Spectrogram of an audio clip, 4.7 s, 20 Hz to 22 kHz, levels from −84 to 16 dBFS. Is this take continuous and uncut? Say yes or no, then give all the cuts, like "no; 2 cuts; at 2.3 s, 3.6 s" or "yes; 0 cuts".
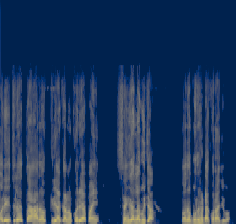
yes; 0 cuts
